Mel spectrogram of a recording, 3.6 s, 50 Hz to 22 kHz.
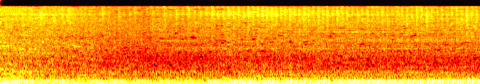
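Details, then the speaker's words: Suzuki SJ410 after installing dual fuel pumps, high-pressure pump fed by 10 mm line direct from jerrycan: steady low rumble, even drone, no surging or pump whine; no longer cavitating, running normally. "dan caviteit hy ook nie nou nie. Ja, hy caviteit nie nou nie."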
